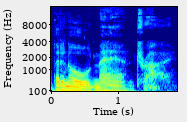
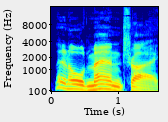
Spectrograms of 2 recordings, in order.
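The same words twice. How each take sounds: First: Soft, slow whispered request; old beggar speaking almost inaudibly; barely heard whisper. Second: Louder, firmer repeat of the request. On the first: Beggar asks the suitors quietly, in a whisper. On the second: Beggar repeats his request so the hall hears, louder. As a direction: make yourself heard this time. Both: A narrator's reading. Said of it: "They barely heard him at first".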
